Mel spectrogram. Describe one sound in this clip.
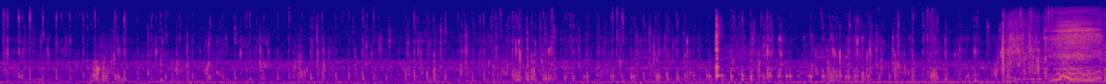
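A man gulps water from a plastic bottle.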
